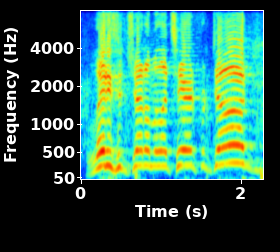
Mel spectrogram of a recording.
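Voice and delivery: booming announcer call over speakers; over a PA system. Real, not acted. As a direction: hype the crowd through the mic. Auctioneer booms intro into mic.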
